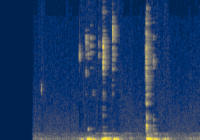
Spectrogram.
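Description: A few sparse key clicks on a computer keyboard while typing a Linux mount command, quiet and close, in short bursts with pauses.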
